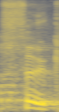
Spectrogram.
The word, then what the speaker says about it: Fouke: Falk. Do you know? Give us a shout if you like to falk. Any falk heads out there? It's spelled Fouke, F-O-U-K-E, but apparently it's Fouke.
